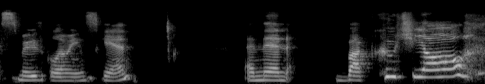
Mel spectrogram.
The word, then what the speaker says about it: bakuchiol: And then bakuchiol, that's really how it's said.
